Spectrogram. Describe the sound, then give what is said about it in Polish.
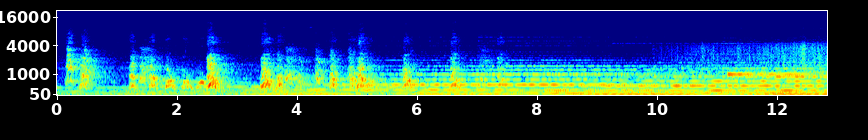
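Dogs bark in the distance, a flurry of sharp, irregular barks over the first half that thins out, leaving a steady low hum and sustained tones in the background. “W dzieciństwie te szczekające psy ten dźwięk budził grozę.”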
